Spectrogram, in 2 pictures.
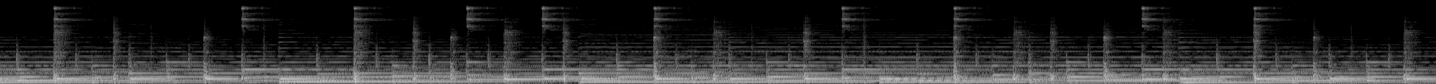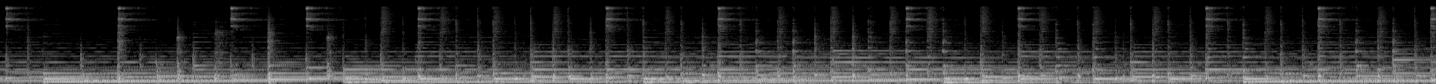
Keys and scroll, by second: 5.2 ctrl+v.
